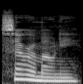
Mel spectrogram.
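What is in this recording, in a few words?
"ceremonial", British English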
